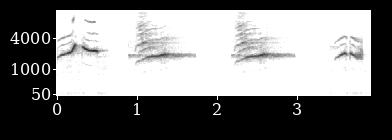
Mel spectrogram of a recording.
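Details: Chinese hwamei giving a slurred whistle, then two drawn-out level whistled notes with softer buzzy overtones, separated by silences, ending with a brief twisting note.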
